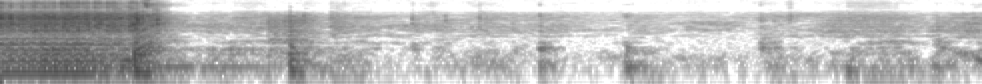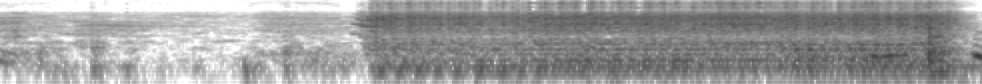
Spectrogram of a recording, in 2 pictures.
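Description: A sewing machine stitches a blouse sleeve in two loud, close, steady runs, a short one at the start and a longer one at the end, with quiet fabric handling and faint sounds in between.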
